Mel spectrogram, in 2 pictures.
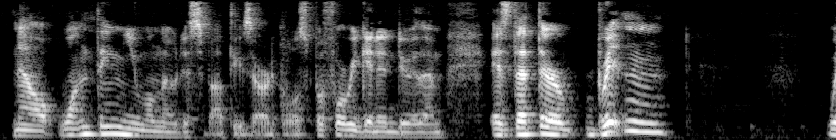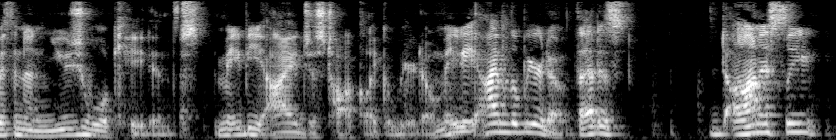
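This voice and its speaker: A man giving a mock-dramatic comic reading of an article, breaking off for rambling asides, jumping between loud and hushed. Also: mid-range voice, breathy edge. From United States. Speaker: host.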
